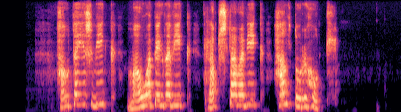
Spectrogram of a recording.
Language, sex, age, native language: Icelandic, female, 60-69, Icelandic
